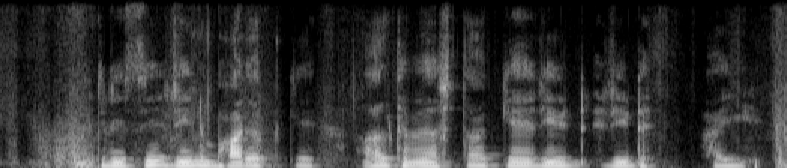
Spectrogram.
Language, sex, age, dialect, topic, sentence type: Magahi, male, 18-24, Western, agriculture, statement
